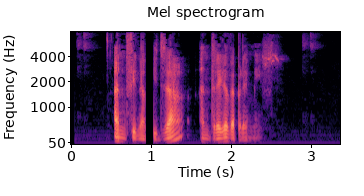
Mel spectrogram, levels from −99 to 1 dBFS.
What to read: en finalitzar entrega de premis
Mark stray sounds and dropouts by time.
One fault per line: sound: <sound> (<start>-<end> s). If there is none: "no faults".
sound: dropout (0.9-1.0 s)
